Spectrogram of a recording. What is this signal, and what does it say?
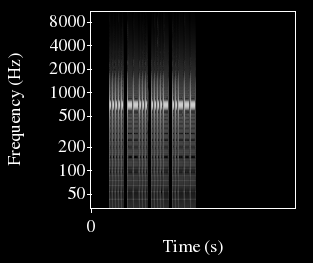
Morse code, heard as a keyed tone, about 40 wpm, 700 Hz. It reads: 5742
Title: Common Cut Numbers - 4-Digit 40wpm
